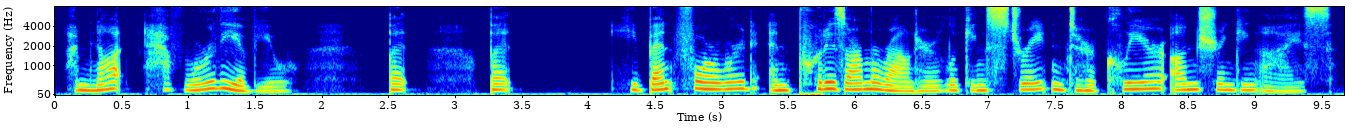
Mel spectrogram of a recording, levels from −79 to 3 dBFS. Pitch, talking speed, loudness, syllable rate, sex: 190 Hz, 130 wpm, -21 LUFS, 4.6 syllables/s, female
